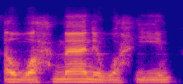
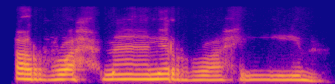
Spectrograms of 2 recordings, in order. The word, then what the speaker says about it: الرحمن الرحيم: That ra, it seems to be pronounced as a wow. It says Ar-Rahman Ar-Rahim. Ra, ra. Ar-Rahman Ar-Rahim.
